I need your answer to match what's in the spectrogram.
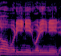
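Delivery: play-acted alarmed, caught-off-guard, panicky, frantic voice. Retelling how the guy at an auto shop met them at the door: imitating someone panicking. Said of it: "in a panic, meets us at the door and goes".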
